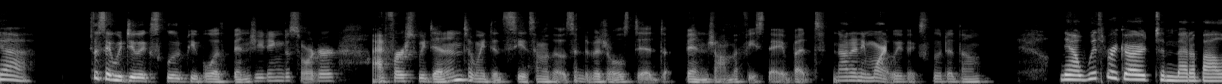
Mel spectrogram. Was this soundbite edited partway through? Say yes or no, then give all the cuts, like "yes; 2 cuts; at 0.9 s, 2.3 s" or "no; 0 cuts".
yes; 3 cuts; at 0.9 s, 5.3 s, 8.9 s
